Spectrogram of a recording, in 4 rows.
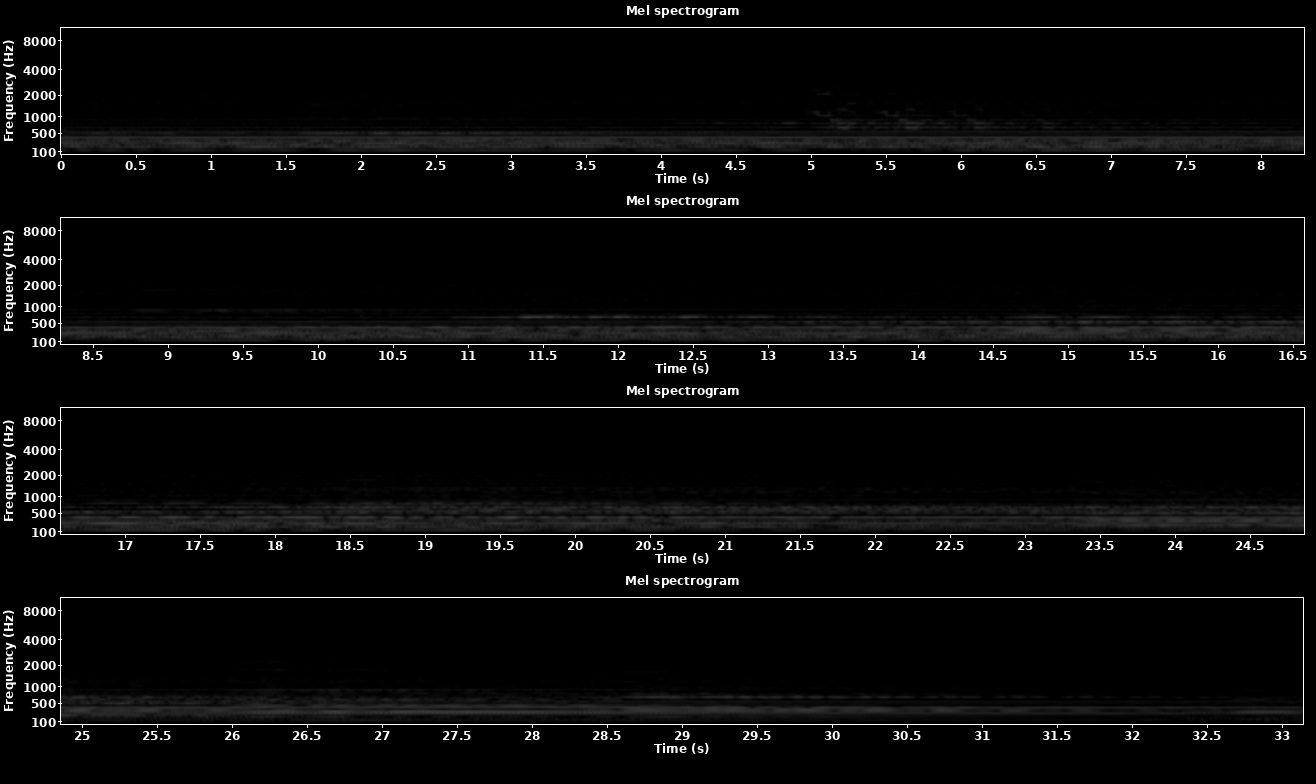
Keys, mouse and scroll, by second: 1.1 typing, 2.5 typing, 8.5 double click, 8.9 scroll down 1, 9.4 double click, 19.1 middle click, 20.8 shift+middle click, 31.1 middle click, 32.4 ctrl+z, 32.5 ctrl+z.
